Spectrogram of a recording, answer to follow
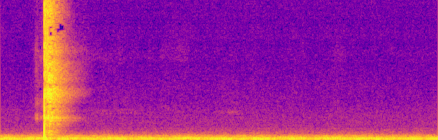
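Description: A single sharp metallic click about half a second in, as a Cold Steel Ti-Lite folding knife's blade snaps into place in the hand.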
